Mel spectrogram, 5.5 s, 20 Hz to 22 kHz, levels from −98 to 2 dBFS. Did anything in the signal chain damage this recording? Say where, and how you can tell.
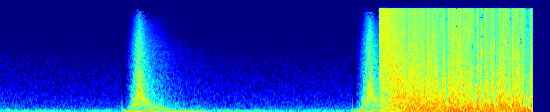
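Yes, at the sample-format conversion stage. From 3.80 s to the end, loud noise swamps the sound, which stays faintly audible, 1.5 times fast and higher in pitch. This is a wrong sample width. 16-bit data were read as packed 24-bit, splicing bytes across samples.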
